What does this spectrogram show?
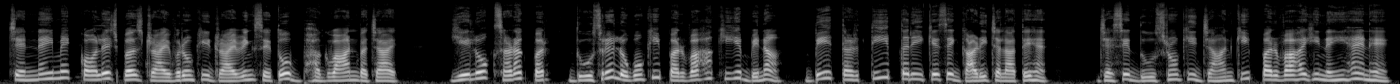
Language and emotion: Hindi, disgusted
